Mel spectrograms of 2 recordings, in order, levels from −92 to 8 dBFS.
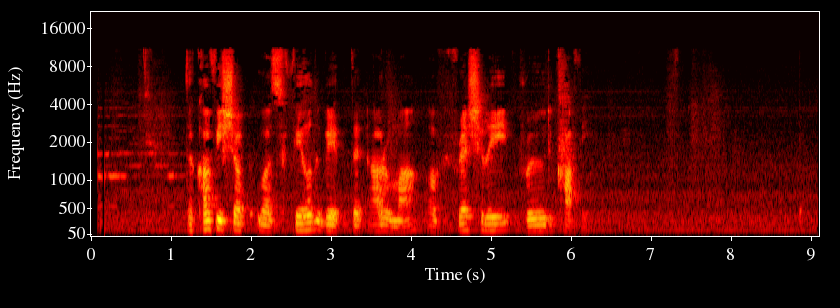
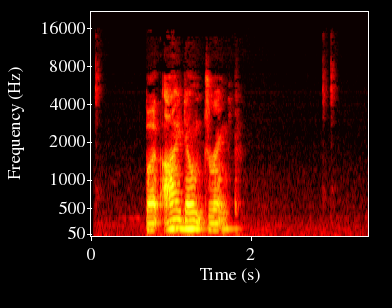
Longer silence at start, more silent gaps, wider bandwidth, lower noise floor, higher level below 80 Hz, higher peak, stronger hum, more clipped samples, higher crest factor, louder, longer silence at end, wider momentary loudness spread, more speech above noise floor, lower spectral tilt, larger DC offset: second, 0.1 s vs 0.7 s; neither; first, 11.5 kHz vs 7.8 kHz; about the same, -61 dBFS vs -59 dBFS; second, -80 dBFS vs -54 dBFS; second, -10 dBFS vs -2 dBFS; neither; neither; first, 24 dB vs 18 dB; second, -31 LUFS vs -17 LUFS; first, 2.9 s vs 1.65 s; first, 26 LU vs 21 LU; second, 30 dB vs 43 dB; second, -3 dB/octave vs -7 dB/octave; neither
